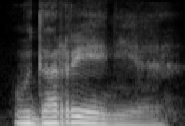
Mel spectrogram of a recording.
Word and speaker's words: ударение: Speaking of stress, can you hear the stress on that word? Note that it's not, let's practice misplacing the stress. Ударение, right? Ударение, ударение, ударение, ударение, ударение, ударение. It's almost hard to do. Ударение, ударение, right? So those are all incorrect.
